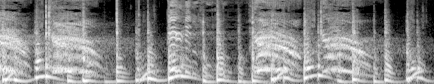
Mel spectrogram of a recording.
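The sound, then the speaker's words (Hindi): Black crows caw at a window in a rapid, overlapping chorus, harsh calls repeating close together and loud throughout, with no voices or other sounds. “काला कौवा का काँ करके खिड़की पे चिल्ला रहा”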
